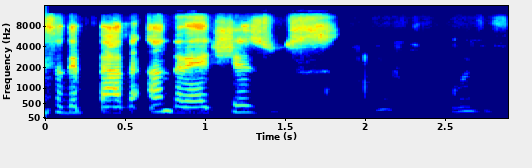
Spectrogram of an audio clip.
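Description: A woman speaks loudly through an online call.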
